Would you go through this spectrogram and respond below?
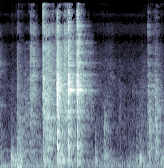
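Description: Ice cubes clink and rattle against a glass while a cocktail is built, a cluster of sharp bright clinks in the middle followed by a few softer taps, with no talking.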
